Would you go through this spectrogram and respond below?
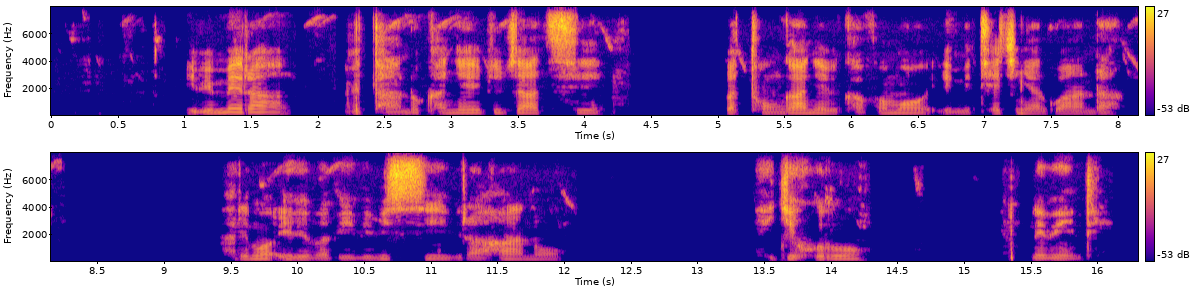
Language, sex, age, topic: Kinyarwanda, male, 18-24, health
